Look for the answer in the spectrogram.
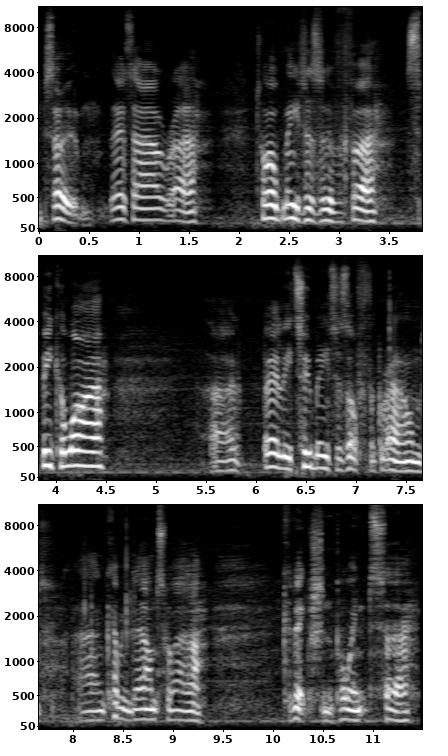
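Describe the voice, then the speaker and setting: An older man presenting an informal hands-on tutorial outdoors, explaining in a halting way with hesitant pauses. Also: a little high, slight background noise. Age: older, about 60s. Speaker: presenter of a radio demonstration. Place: outdoors in a garden beside a field.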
